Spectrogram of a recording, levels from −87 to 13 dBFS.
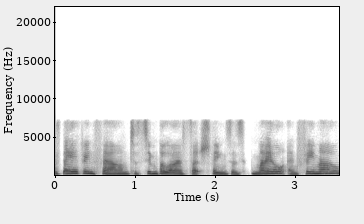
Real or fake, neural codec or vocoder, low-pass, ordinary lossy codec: fake; codec, 16 kHz, 1 kbps, FreqCodec, smaller model; 7.2 kHz; MP3, 64 kbps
